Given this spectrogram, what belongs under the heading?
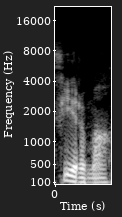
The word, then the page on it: maison: /mɛ.zɔ̃/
